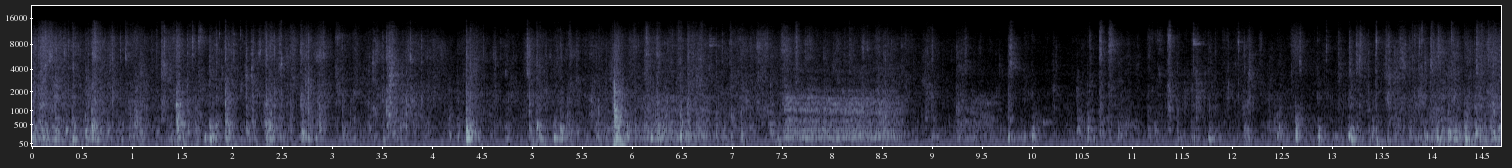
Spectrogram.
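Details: Six-week-old Labrador Retriever puppies, yellow and black, play-fighting as a litter; steady scrabbling and thumping, with a rasping growl that holds for about a second midway, followed by more scuffles and brief grumbles.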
